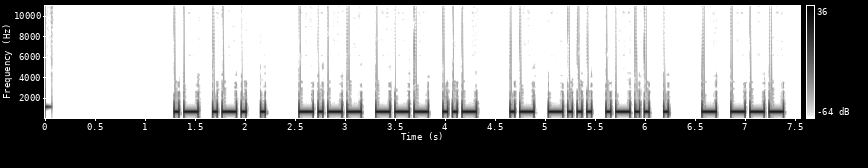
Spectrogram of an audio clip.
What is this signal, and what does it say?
Morse code, heard as a keyed tone, about 25 wpm, 700 Hz. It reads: ARE YOU ABLE TO
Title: Sentences from Top 1500 Words 25wpm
